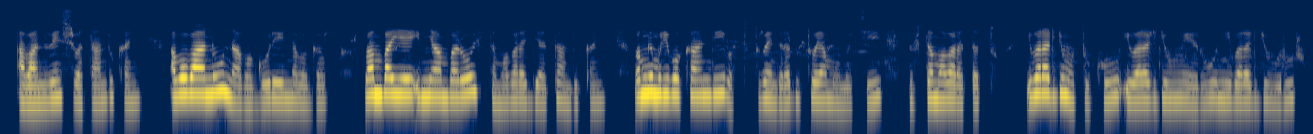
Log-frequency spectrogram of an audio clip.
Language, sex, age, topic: Kinyarwanda, female, 18-24, government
